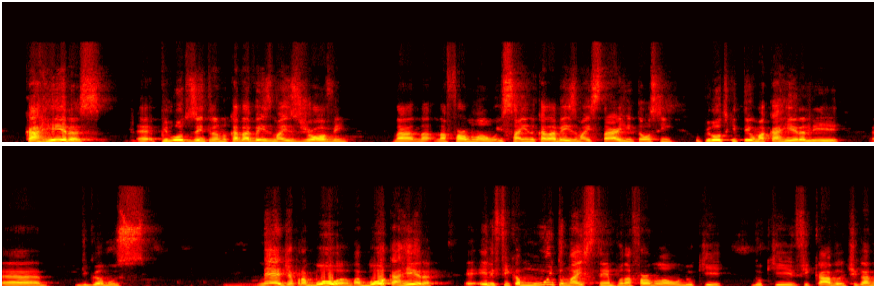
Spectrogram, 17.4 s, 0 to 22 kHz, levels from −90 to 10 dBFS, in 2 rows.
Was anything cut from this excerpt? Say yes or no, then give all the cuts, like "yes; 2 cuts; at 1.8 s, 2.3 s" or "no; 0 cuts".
yes; 1 cut; at 12.2 s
